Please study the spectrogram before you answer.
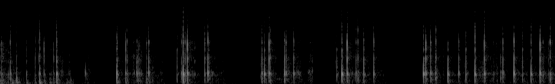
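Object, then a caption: Cardboard box full of paper straws. Long nails tap rapidly on the surface and edge of a kraft cardboard box with a plastic window, full of paper straws. The crisp, dry taps come in quick bursts separated by brief pauses, each with a hollow mid tone and a bright click that dies away almost instantly.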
